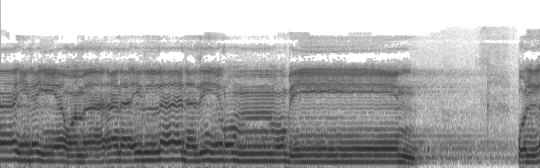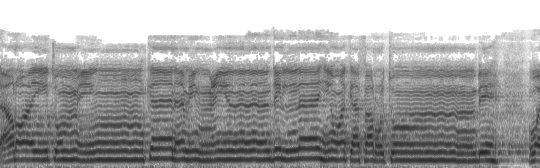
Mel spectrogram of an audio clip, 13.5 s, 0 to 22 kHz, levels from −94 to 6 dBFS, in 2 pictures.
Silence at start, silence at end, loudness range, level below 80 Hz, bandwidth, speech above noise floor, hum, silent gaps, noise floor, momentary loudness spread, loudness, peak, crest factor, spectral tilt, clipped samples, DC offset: 0 s; 0 s; 3 LU; -48 dBFS; 9.8 kHz; 24 dB; none; none; -37 dBFS; 3 LU; -14 LUFS; -6 dBFS; 10 dB; -6.5 dB/octave; under 0.1%; under 0.1%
